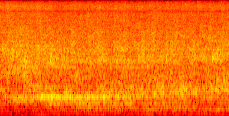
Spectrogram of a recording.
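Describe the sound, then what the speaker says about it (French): Water is poured over spaghetti in a Cookeo electric multicooker pot, a steady, close, continuous gushing pour running for the whole stretch with no talk. "ce que je vais faire, c'est que je vais recouvrir d'eau"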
